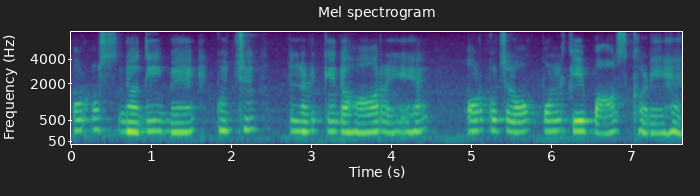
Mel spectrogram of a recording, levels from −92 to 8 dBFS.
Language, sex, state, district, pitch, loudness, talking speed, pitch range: Hindi, female, Punjab, Kapurthala, 235 Hz, -17 LUFS, 135 wpm, 225-250 Hz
